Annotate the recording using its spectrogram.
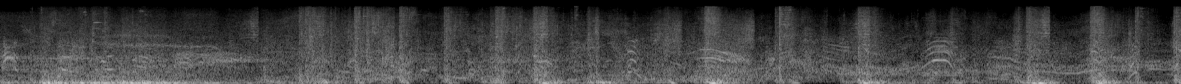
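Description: Blades hack into bodies with sharp, wet thuds.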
